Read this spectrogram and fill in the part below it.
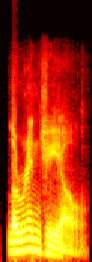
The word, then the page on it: laryngeal: American English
